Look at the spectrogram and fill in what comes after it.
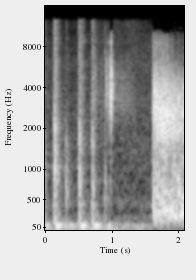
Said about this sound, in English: Wow, she's knocking really hard today.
